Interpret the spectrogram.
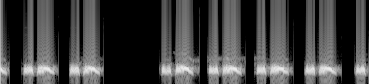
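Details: Turtle dove, called Malay dove locally, cooing in low, mellow, slightly rolling notes grouped in twos and threes, each group about a second long, with a pause near the middle; clean background with no other sounds.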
